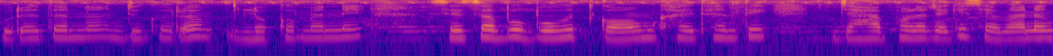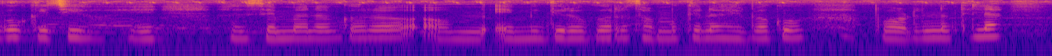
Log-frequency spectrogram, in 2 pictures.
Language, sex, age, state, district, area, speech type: Odia, female, 18-30, Odisha, Ganjam, urban, spontaneous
